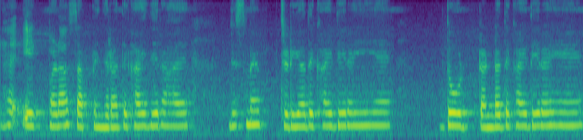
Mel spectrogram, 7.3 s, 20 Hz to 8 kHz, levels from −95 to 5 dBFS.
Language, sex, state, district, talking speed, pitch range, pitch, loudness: Hindi, female, Jharkhand, Jamtara, 165 wpm, 230-240 Hz, 235 Hz, -16 LUFS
